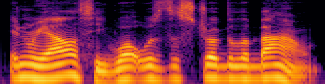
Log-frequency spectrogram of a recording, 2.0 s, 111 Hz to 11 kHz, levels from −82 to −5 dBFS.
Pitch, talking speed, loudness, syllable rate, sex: 140 Hz, 205 wpm, -16 LUFS, 5.9 syllables/s, male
